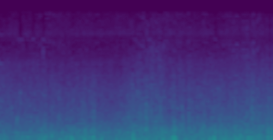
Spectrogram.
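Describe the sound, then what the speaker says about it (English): Rain falling on a house roof makes a dense, steady patter, close and continuous, with no voices over it. "It's our rain. On our roof."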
